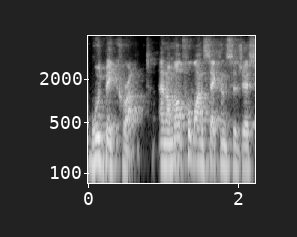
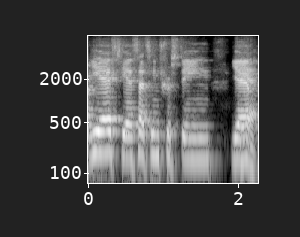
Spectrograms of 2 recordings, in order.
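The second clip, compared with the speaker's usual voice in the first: put-on humouring tone, much higher pitched; 4 semitones higher than usual. Describing a woman on tapes humouring a caller, in a mock-humouring tone. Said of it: "she just sat there humouring him".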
